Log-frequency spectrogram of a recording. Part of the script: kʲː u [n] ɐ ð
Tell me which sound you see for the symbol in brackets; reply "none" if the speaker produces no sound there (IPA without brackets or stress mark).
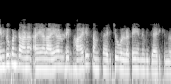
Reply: nː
